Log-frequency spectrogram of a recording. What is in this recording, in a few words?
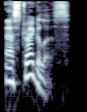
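"astragalus", British English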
